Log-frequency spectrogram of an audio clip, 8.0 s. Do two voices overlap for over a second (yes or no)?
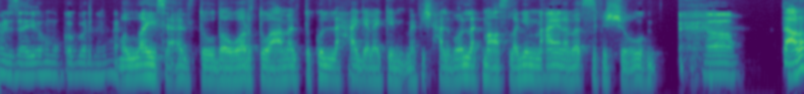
no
